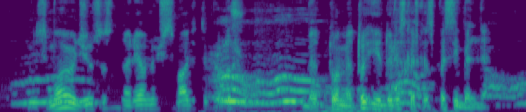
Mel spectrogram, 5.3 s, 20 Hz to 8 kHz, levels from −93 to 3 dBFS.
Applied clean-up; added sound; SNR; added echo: classical method spectral subtraction.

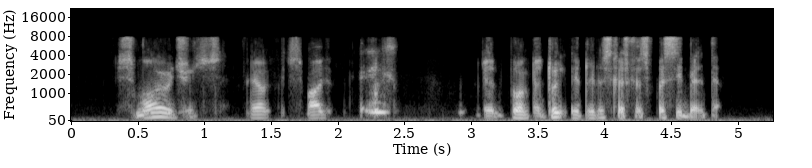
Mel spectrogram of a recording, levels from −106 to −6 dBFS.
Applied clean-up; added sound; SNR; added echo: neural diffusion model UNIVERSE++.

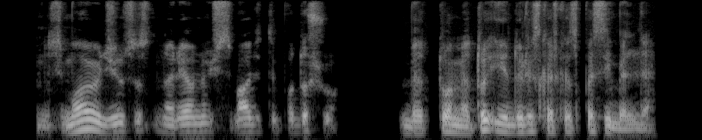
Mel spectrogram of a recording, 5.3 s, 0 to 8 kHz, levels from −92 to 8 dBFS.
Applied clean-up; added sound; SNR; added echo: none; none; none; none.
